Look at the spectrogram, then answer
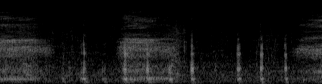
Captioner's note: laughing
